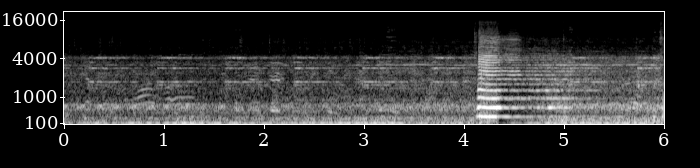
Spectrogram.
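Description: Bangladesh Railway diesel locomotive approaching with its engine running, the rumble growing slowly louder. About four seconds in its horn sounds: a short loud blast, then held more quietly.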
